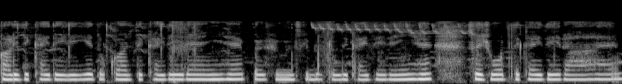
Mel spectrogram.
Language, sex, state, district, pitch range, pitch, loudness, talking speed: Hindi, female, Bihar, Darbhanga, 225-235 Hz, 230 Hz, -15 LUFS, 220 wpm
